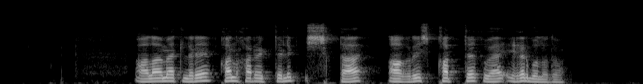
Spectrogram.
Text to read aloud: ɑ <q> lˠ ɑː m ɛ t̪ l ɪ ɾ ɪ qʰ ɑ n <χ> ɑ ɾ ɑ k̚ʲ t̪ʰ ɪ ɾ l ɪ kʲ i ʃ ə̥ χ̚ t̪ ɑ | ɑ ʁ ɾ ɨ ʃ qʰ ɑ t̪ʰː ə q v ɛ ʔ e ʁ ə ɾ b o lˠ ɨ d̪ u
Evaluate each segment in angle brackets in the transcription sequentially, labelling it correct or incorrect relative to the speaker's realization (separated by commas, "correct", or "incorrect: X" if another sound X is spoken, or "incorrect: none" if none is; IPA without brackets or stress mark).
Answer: incorrect: none, correct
